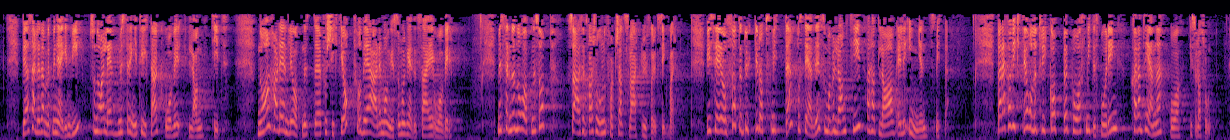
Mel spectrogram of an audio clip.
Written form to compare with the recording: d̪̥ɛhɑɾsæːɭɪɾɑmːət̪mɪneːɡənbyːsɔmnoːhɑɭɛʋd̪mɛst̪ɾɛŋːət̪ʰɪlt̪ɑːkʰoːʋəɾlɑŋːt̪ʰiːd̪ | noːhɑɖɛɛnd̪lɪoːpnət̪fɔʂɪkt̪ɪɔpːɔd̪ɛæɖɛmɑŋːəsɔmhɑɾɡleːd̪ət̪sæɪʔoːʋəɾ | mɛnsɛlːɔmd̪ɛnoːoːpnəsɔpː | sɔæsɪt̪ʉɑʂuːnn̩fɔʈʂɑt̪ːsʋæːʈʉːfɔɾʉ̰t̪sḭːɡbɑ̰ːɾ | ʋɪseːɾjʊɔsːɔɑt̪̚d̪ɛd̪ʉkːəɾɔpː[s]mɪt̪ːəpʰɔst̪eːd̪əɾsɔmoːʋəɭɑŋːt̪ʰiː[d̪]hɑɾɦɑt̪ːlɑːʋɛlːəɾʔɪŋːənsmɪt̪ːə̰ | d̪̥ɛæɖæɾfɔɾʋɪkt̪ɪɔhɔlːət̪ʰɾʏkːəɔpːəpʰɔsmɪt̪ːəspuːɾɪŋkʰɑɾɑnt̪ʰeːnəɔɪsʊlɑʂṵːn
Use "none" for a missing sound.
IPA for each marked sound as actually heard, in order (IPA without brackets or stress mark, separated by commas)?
s, d̪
